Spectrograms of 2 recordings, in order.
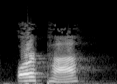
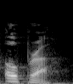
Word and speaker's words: Orpah: I would like to educate you in the correct pronunciation of her sister's name. It was Orpah, not Oprah. Orpah.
